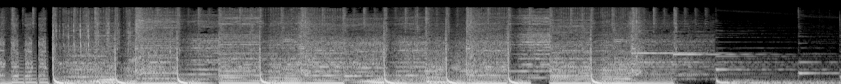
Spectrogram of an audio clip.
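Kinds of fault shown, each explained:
No technical faults detected.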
